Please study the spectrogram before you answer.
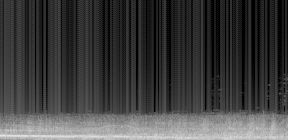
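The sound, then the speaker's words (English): Crowd cheering and shouting at a Democratic presidential nominating convention, a dense, steady roar of many voices with whoops and yells that stays loud and unbroken throughout. “Weeks of campaigning while the cheers and shouting reached their frenzied peak.”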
